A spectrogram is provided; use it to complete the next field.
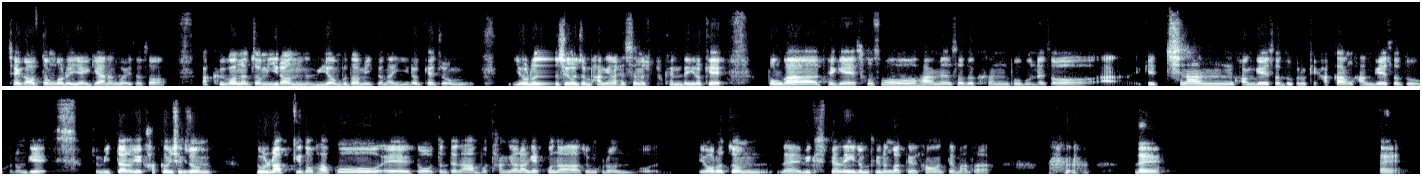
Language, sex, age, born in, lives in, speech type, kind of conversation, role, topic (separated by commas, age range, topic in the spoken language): Korean, male, 35-39, South Korea, United States, conversation, unstructured, none, 다른 사람의 의견을 바꾸는 가장 좋은 방법은 무엇일까요?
